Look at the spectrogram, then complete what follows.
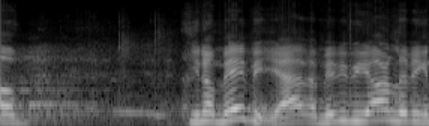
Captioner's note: laughter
